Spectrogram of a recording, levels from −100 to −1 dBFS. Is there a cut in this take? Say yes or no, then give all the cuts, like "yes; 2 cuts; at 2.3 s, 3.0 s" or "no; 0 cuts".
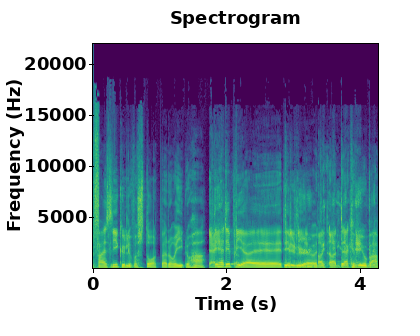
yes; 2 cuts; at 1.7 s, 3.4 s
